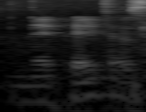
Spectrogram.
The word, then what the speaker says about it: nepetas: Nepetas, like pesetas. Okay, nepetas. Okay, Tom. Peasant. Peasant. Oh, I know how to spell that one. Okay, so nepetas. It sounds Spanish, like pesetas, George.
